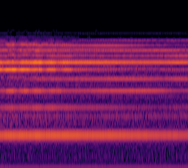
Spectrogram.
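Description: Diatonic harmonica in C playing one long held note at steady pitch, easing slightly in level toward the end.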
